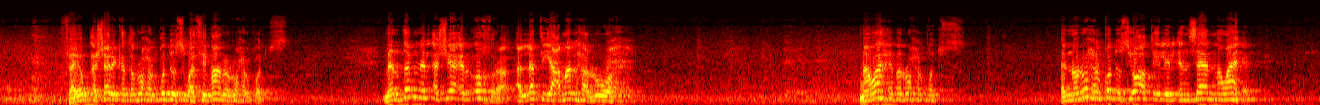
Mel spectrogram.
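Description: An elderly man speaks slowly and firmly into a microphone, pausing between phrases.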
